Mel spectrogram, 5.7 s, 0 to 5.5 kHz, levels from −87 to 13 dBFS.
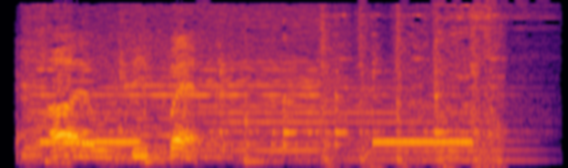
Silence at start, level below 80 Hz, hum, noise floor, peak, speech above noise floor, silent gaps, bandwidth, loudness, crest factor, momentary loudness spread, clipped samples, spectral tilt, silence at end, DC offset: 0.15 s; -44 dBFS; none; -37 dBFS; 0 dBFS; 25 dB; none; 5.4 kHz; -14 LUFS; 14 dB; 11 LU; 0.2%; -6 dB/octave; 0.35 s; under 0.1%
